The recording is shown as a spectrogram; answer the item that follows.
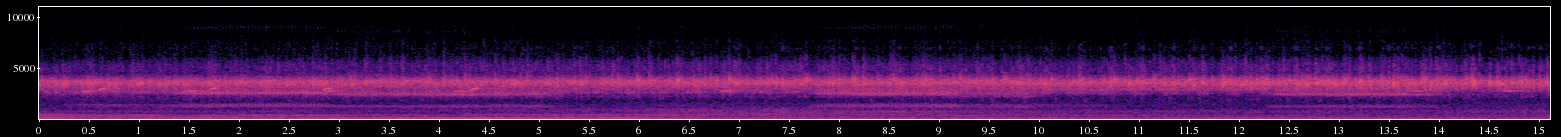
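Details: Continuous high chorus of tree frogs at night in North Carolina backwoods, with lower calling bursts roughly every five seconds and a faint low hum underneath.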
